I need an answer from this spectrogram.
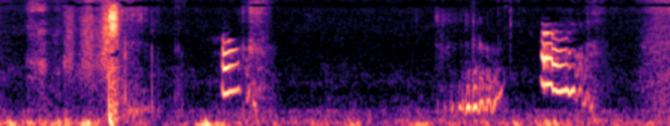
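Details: Pet cat indoors with a second cat, asking for more petting: two short, bright meows about one and a half seconds apart, each rising then falling, over soft handling and rustling noise.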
